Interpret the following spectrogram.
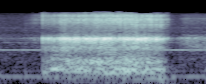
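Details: A single loud, harsh snore lasting over a second and a half on a breath in.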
